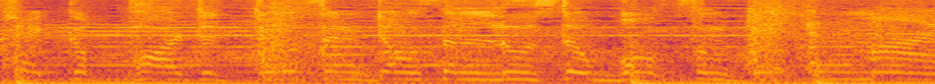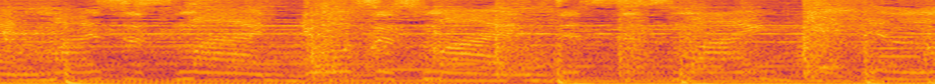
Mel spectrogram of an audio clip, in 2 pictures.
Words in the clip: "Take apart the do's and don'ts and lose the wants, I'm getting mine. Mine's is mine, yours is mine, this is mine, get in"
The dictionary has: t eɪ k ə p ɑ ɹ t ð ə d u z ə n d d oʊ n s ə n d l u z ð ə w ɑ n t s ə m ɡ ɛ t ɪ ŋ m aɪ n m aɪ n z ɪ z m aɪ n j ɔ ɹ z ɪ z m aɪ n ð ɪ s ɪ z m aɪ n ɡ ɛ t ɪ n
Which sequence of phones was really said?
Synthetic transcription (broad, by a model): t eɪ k ə p ɑ ɹ t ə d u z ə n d d oʊ n s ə n l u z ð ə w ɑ l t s ə m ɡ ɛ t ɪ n m aɪ n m aɪ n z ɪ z m aɪ n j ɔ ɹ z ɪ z m aɪ n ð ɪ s ɪ z m aɪ n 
